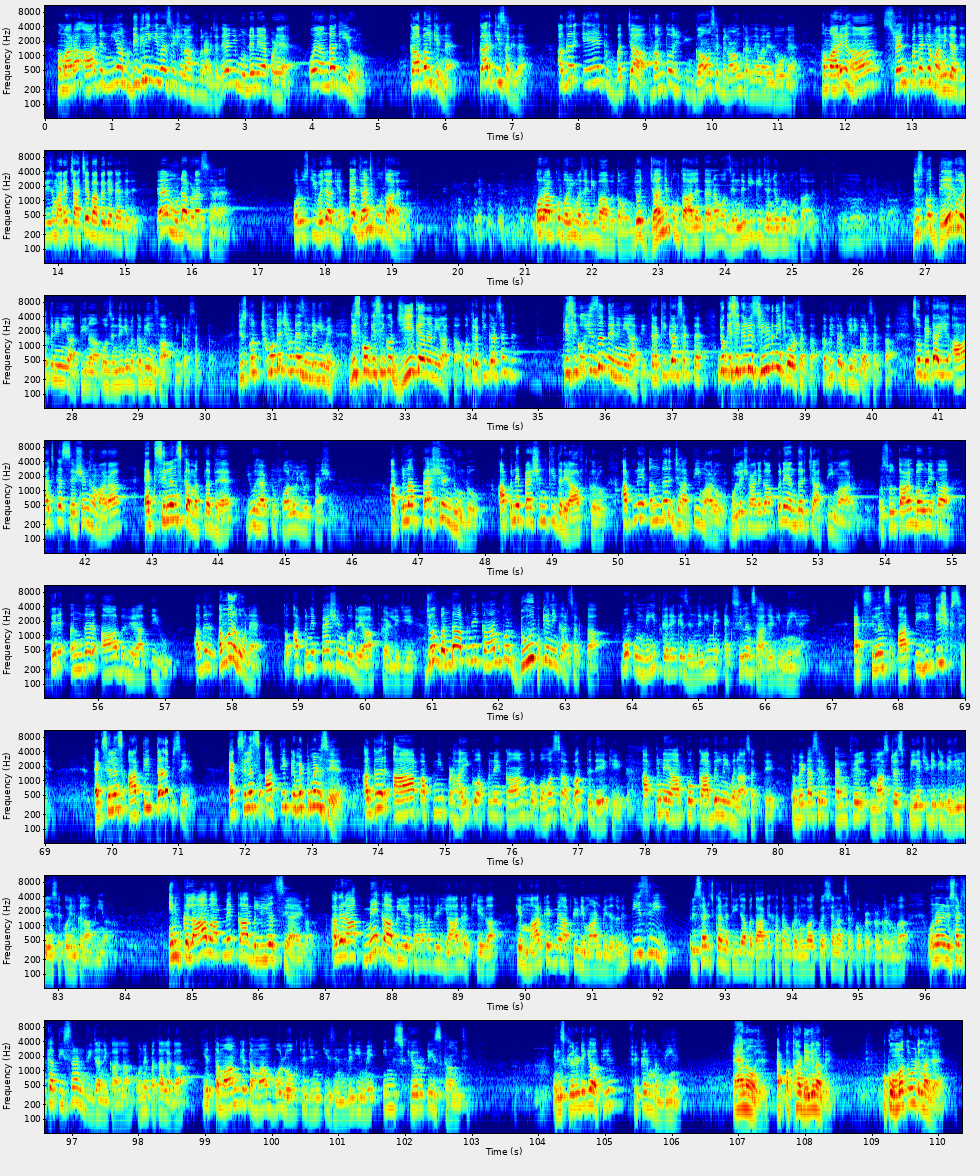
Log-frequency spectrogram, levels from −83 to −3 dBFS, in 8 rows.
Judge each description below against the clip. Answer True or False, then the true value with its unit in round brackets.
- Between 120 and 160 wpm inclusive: False (200 wpm)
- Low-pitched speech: False (205 Hz)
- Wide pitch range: True (7.5 semitones)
